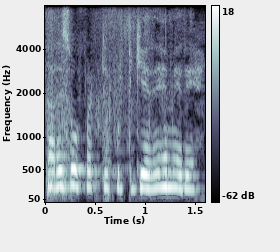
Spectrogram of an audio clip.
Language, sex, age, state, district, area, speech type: Dogri, female, 45-60, Jammu and Kashmir, Reasi, rural, spontaneous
